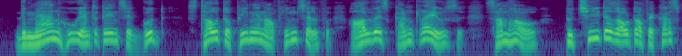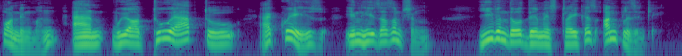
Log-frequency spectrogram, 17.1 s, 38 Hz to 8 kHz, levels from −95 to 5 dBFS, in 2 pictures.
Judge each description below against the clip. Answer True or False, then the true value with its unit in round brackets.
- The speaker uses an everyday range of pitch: False (6.3 semitones)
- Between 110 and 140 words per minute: True (135 wpm)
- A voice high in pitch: False (150 Hz)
